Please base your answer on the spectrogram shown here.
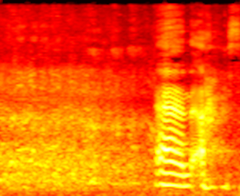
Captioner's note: laughter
